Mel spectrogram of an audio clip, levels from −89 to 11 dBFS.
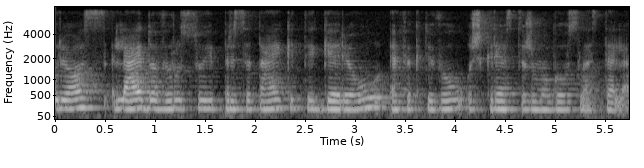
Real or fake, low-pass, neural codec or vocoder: real; 7.2 kHz; none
